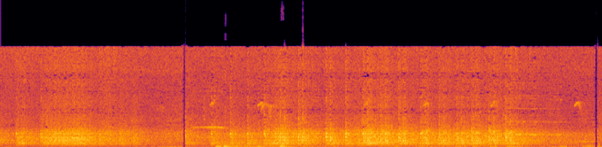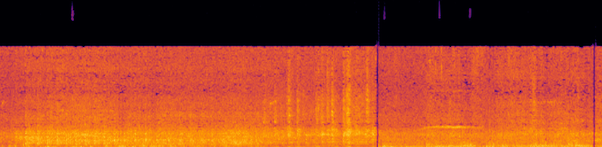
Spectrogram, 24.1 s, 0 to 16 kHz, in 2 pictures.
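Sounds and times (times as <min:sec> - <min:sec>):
heavy low rumble: 0:00.0 - 0:24.0
distant gunfire rattle: 0:03.7 - 0:10.4.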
